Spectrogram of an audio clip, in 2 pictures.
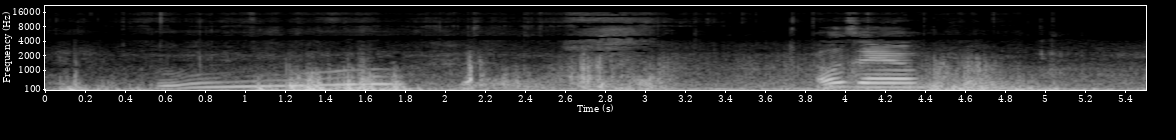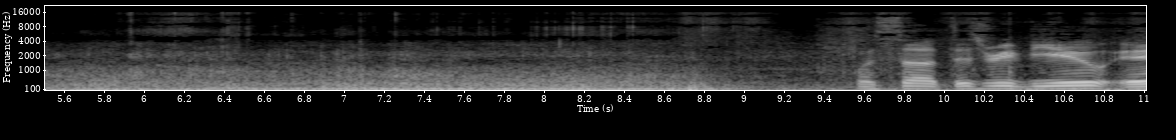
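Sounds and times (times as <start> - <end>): wind on microphone: 0.0 - 9.4
skate wheels rolling on asphalt: 0.0 - 11.0.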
